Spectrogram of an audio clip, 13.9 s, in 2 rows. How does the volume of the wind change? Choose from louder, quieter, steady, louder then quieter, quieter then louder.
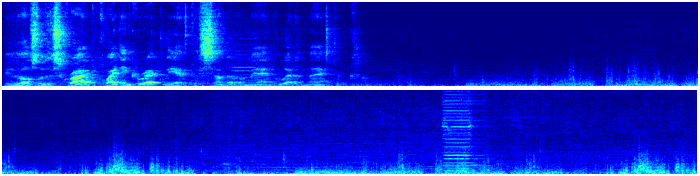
louder.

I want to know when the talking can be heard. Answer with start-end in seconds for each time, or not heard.
0.0-3.6.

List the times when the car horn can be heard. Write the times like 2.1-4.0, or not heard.
2.2-2.7, 11.3-11.9.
